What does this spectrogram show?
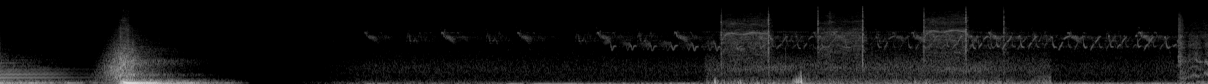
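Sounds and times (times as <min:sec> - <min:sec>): low steady outdoor background: 0:02.7 - 0:12.0.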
